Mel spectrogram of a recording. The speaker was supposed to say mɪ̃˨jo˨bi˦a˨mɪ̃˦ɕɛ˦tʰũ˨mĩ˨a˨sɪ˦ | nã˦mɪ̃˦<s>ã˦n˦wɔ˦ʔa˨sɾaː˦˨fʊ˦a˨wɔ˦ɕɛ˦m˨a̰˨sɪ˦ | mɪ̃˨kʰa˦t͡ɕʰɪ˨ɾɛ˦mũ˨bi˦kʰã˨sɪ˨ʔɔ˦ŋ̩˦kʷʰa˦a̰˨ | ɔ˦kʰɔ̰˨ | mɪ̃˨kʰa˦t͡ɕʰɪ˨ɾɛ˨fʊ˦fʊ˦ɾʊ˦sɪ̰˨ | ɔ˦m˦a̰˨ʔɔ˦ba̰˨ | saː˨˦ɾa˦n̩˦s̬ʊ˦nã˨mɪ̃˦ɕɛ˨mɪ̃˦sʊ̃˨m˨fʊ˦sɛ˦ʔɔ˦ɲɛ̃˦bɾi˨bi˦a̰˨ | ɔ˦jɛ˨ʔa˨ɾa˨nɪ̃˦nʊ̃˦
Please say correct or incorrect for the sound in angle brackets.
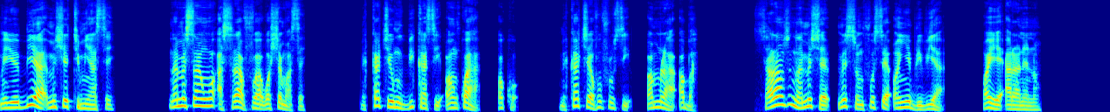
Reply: correct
